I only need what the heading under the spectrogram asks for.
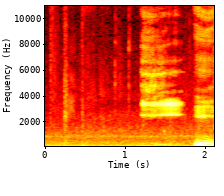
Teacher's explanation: And the third one is the rounded unrounded distinction. And if you pronounce this one, E sound, the lips remain unrounded, so therefore it is unrounded. In the description, we would say that it is high, front, unrounded vowel.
